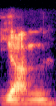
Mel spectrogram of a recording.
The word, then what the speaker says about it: young: y u n g young makes sense but there is obviously an o there so that's a silent letter it's one you don't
